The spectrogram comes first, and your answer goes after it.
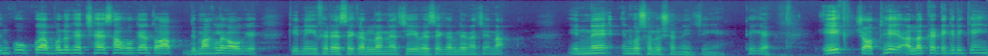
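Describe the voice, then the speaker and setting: A man speaking directly to viewers in an advice talk, plain-spoken and addressing them as friends. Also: fairly high pitch. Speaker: self-help speaker.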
